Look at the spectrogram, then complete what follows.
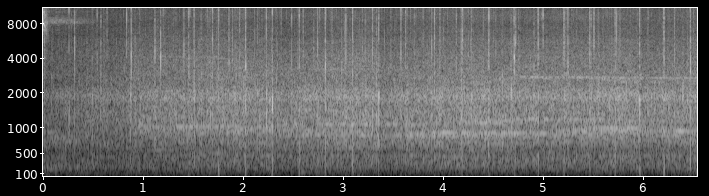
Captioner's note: audience cheering; audience applauding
